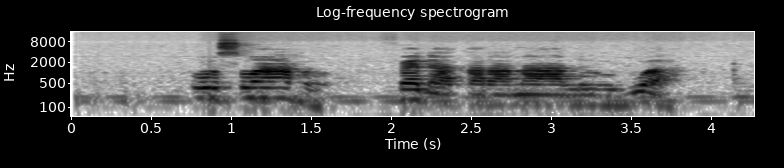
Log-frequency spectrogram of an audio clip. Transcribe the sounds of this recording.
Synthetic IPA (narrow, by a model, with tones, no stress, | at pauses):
ʊ˦sʊ˦a˦ɦʊ˨fe˦da˨ta˨ɾa˨na˨a˨le˨o˨ɡ͡bu˦a˨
